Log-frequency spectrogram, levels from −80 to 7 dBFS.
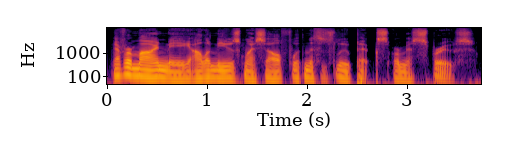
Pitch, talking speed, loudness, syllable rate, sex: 90 Hz, 190 wpm, -19 LUFS, 5.2 syllables/s, male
